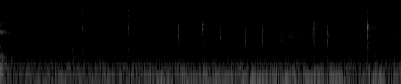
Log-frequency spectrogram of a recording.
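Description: Near silence with faint computer-keyboard typing: a scatter of light key clicks over a low steady hum.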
